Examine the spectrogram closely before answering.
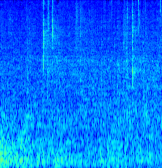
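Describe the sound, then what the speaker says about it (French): Steady rain with low rumbling thunder in a horror game, a continuous dense wash of downpour with deep rolling booms underneath, constant and moderately loud. "j'ai vraiment l'impression qu'il y a du tonnerre chez moi"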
